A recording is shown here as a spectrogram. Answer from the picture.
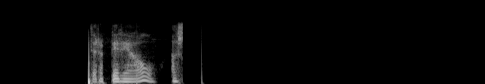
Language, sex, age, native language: Icelandic, female, 40-49, Icelandic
